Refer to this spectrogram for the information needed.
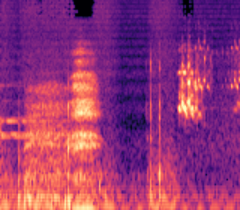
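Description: Cricket chirping sound effect: bursts of high, trilling chirps near the end, after a brief rustle and a couple of clicks. Fairly loud, with no talking.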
